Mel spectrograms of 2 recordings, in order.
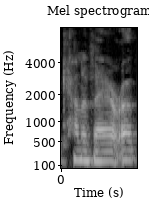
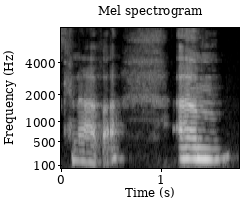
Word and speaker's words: Canerva: I keep calling it Canavera, but it's Canerva.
